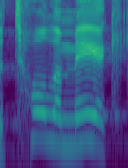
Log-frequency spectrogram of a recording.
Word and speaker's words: Ptolemaic: And then the one in the south was the Ptolemaic kingdom. That has a P, a silent P at the beginning, if you're wondering.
